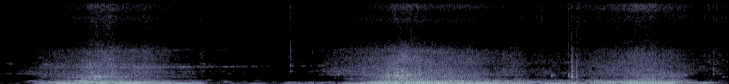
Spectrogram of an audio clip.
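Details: Honda Beat scooter revved twice: a coarse, gravelly rumble rising with engine speed; the connecting rod is still good, so the worn crankshaft bearing is the cause and will be replaced.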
